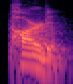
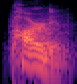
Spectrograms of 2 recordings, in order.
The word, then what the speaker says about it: pardon: Pardon. Pardon. I'm not saying pardon or pardon. I'm going straight from the D to the N.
